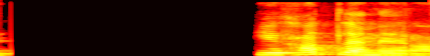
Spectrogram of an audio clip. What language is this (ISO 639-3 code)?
isl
